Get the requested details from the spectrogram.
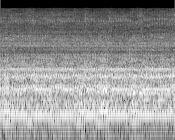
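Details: Steady loud motor hum and buzz of an electric piston-type nebulizer compressor running, turning liquid medicine for asthma or COPD into a fine inhaled mist during a demonstration.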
